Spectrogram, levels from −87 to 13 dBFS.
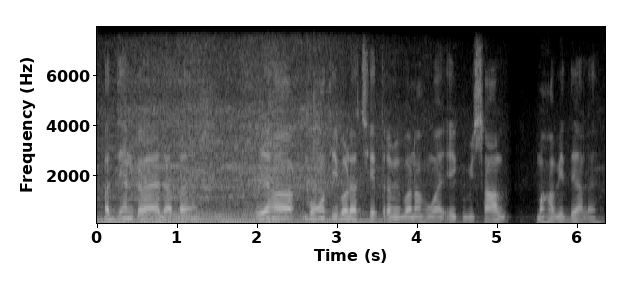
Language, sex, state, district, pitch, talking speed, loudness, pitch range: Hindi, male, Chhattisgarh, Korba, 115 Hz, 150 wpm, -26 LUFS, 110-120 Hz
